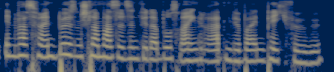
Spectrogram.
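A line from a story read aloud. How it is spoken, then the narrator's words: Sighing. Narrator (German): seufzte Seppel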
